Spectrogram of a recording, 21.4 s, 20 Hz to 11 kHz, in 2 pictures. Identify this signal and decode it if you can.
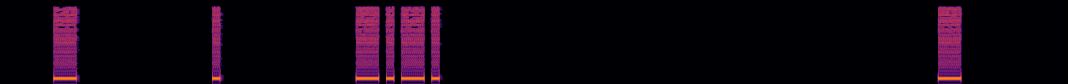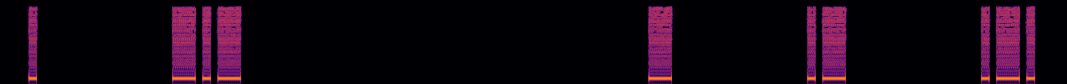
Morse code, heard as a keyed tone, about 16 wpm, spaced as for 5 wpm, 800 Hz. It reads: TEC TEK TAR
